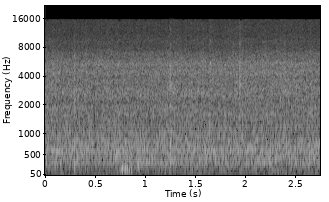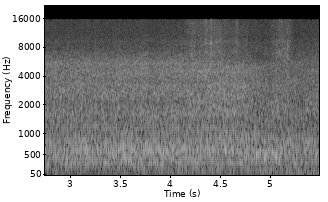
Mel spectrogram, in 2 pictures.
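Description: Steady rushing of flowing river water, an even hiss with one small click about a second in.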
